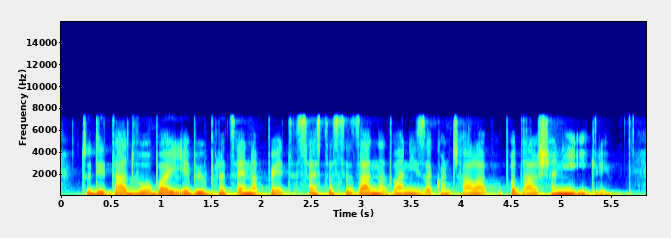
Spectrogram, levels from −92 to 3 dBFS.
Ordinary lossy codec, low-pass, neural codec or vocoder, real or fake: none; 7.2 kHz; none; real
